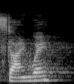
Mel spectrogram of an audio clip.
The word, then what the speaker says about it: Steinway: I grew up in Astoria, New York, by a busy street that was called, is this how you pronounce this, Steinway?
